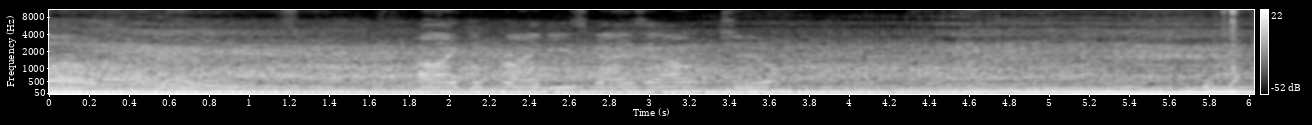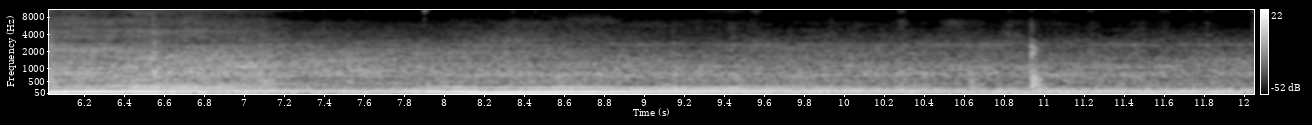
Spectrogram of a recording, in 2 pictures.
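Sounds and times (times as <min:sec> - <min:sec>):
vehicle engine humming: 0:00.0 - 0:12.0
sharp click: 0:05.8 - 0:06.6.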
